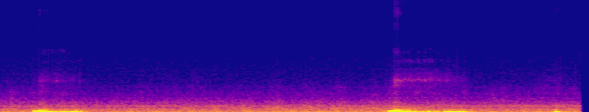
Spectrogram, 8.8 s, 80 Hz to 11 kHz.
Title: 【VLOG#56】ミニシュナのイビキ🐾〜Schnauzer snoring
